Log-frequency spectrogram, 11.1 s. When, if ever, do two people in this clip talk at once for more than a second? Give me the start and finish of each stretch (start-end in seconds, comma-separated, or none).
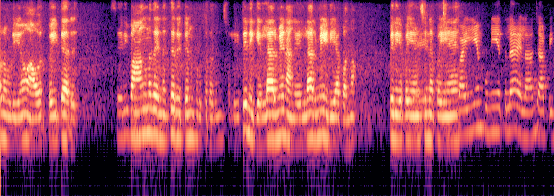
none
